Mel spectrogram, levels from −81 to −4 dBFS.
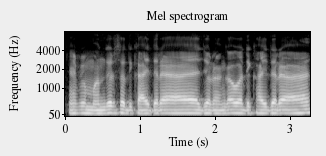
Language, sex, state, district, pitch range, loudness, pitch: Hindi, male, Odisha, Khordha, 115-120 Hz, -15 LUFS, 115 Hz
